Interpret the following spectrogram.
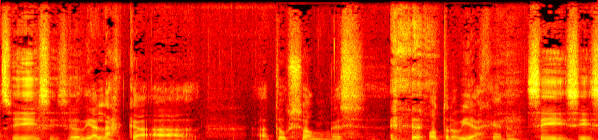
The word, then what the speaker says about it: Tucson: Se pronuncia en inglés Tucson. Tucson. Es como una S, sí.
